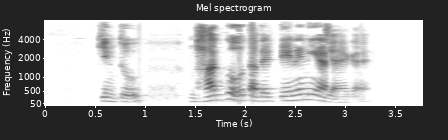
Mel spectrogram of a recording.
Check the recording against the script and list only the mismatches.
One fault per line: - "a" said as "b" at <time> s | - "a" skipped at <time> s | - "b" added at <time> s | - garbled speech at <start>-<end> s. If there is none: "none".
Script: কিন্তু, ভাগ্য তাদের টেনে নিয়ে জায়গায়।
none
